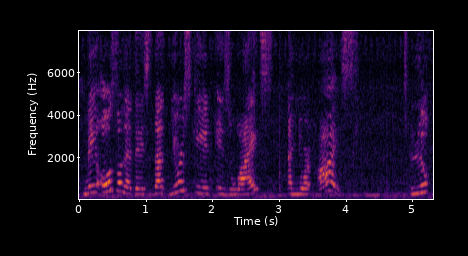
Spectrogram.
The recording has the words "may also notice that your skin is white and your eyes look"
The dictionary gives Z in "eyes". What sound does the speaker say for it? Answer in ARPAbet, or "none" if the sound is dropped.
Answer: S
